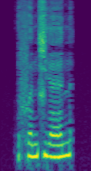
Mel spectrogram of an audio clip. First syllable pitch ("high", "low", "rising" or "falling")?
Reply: rising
